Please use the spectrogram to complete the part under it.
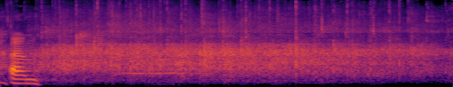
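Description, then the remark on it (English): A brief spoken voice at the start gives way to steady applause from a group in the room, a dense patter of many hands clapping at an even level for about five seconds, a quick applause for Debs, who read the scripture and is joining online. “There's a quick applause in the room to Debs.”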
